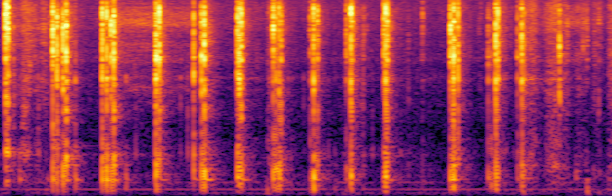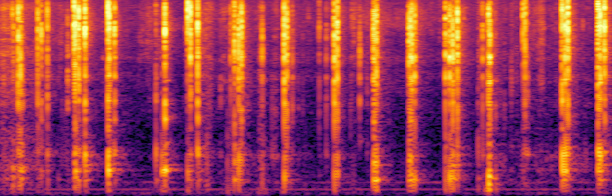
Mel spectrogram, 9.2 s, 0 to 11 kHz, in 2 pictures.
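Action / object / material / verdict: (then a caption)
tap / plastic drink bottle / plastic / none. Long black nails tap and scratch the label of a clear plastic sports drink bottle, hollow and mostly empty, with its orange cap on, lying on its side. About 33 sharp, bright, clicky taps land in a quick, fairly steady rhythm, each dying almost instantly, with soft crinkly scratching between them. A faint low hum runs underneath throughout.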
